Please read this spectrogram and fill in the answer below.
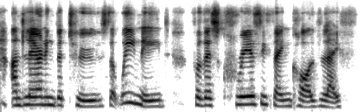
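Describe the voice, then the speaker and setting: A woman with an Irish accent speaks at a fairly slow pace. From Ireland. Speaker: mental health coach and speaker. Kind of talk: conference talk.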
